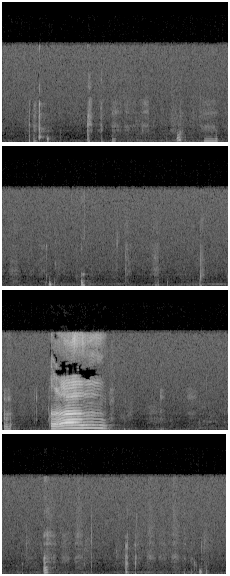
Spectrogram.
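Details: Young child with brief, abrupt catching sounds at irregular intervals and a short cry or vocal burst midway: hiccups.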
